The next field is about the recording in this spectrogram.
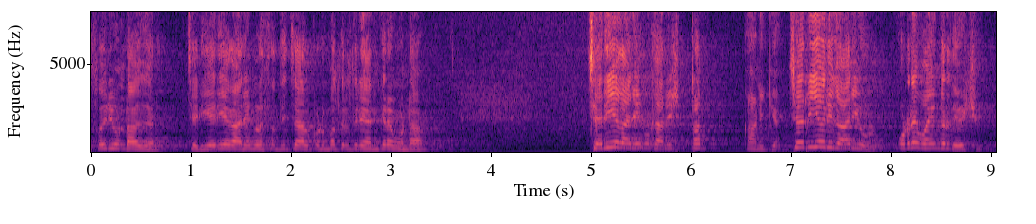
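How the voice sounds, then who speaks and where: Priest guy preaching, kerala accent, high-ish voice, slow and measured, echoey hall. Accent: Kerala Malayalam. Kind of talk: sermon on family life. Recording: reverberant hall.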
